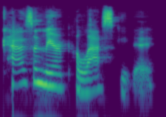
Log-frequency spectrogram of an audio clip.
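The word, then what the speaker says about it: Casimir Pulaski Day: I want to see if I can make sure I say it correctly. Kazimir Pulaski Day. – Seems right.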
